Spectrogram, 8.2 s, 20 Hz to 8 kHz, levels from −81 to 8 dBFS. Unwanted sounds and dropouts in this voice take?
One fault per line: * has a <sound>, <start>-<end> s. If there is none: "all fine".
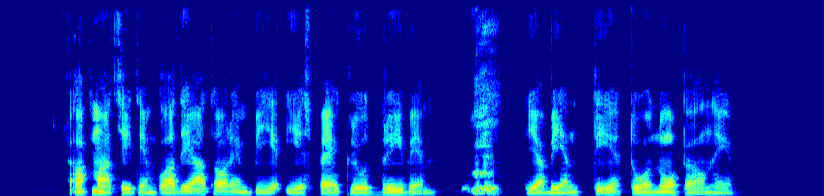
* has a sneeze, 4.6-5.0 s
